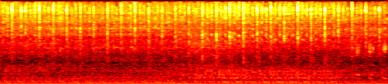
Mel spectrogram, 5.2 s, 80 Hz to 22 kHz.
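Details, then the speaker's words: 1983 Dodge D150 V8 idling with muffler removed (mouse nest): sharp ticking about four per second over the rumbling idle from an exhaust leak at the manifold; owner may have to replace the gasket but fears breaking studs. "tick, tick, tick, tick. Yeah, I guess I might have to replace the gasket, but I'm scared I'm gonna break the studs."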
